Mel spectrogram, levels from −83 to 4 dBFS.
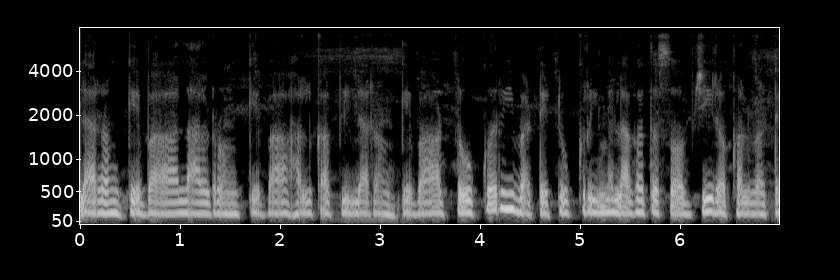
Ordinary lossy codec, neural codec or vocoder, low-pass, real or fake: none; none; 7.2 kHz; real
